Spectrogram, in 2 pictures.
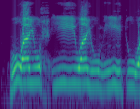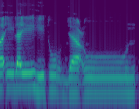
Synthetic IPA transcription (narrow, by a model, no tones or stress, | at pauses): hʊwajʊħjiːwajʊmiːt̪waʔɪlajɦɪt̪ʊɾd͡ʒaʕuːn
